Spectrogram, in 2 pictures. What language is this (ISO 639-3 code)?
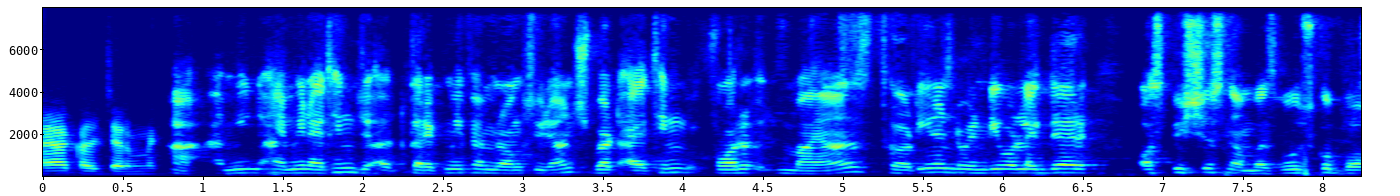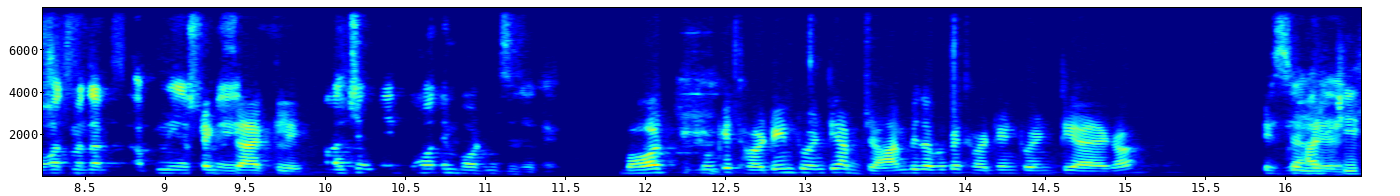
hin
